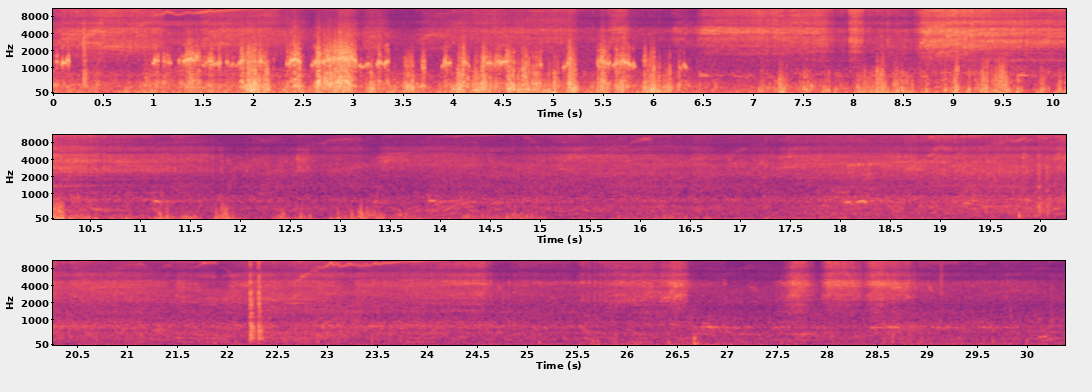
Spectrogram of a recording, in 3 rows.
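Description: Electric 1/10-scale RC touring cars running on an asphalt track, their motors giving a high whine that rises as they accelerate. The sound is loudest in the first ten seconds while the cars are close, then fainter as they race on the far side of the track.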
